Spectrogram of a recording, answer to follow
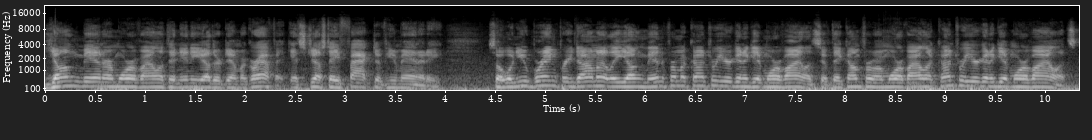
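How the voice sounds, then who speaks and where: Delivered at a very fast pace with fairly even intonation, this voice with an American accent sits over noticeable background noise. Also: man, high pitch for a man. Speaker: congressman / politician. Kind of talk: political rally speech.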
